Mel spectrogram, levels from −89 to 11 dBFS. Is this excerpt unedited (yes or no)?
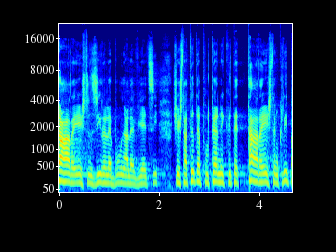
yes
